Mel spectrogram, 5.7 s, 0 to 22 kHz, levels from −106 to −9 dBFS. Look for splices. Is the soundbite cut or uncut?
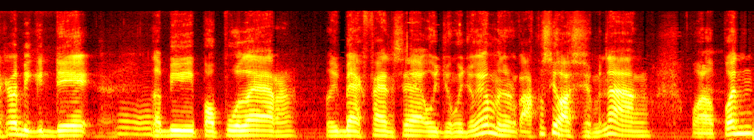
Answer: uncut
